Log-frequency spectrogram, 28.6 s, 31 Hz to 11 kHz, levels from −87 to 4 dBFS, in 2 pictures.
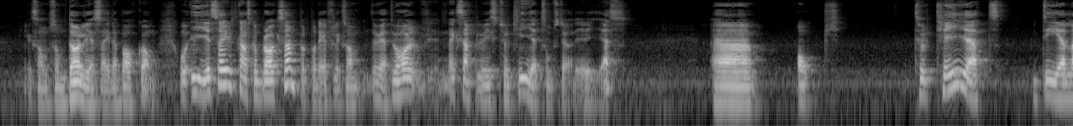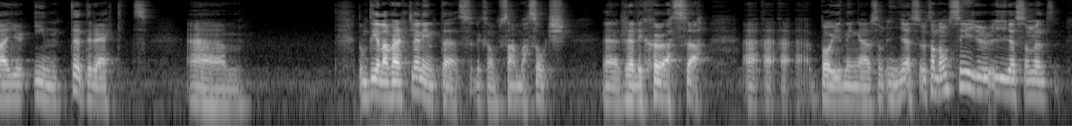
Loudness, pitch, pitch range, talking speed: -24 LUFS, 115 Hz, 100-140 Hz, 120 wpm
